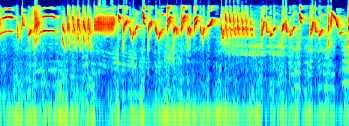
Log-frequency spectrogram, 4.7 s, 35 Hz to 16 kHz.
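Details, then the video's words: European goldfinch recorded in Algiers, Algeria, in 2012, singing a dense, rapid run of high twittering, tinkling notes with buzzy rattles and sweeping whistles, almost continuous for nearly five seconds. "Carduelis* chardonneret* jilguero* حسون"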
